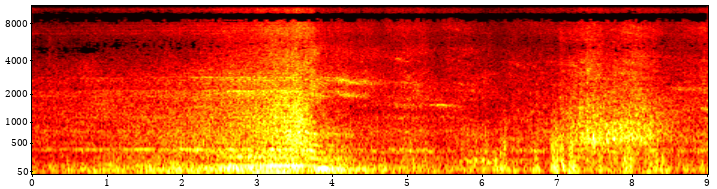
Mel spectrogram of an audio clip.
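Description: Freight train passing close by: the locomotive's noise builds to its loudest about three and a half seconds in, with a short falling whine as it goes by. Then the intermodal container wagons follow, rumbling and clicking over the rail joints.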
